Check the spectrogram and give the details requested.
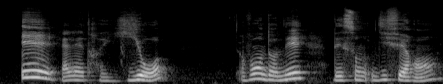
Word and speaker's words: Ё: La voyelle Yo donne 2 sons. Y et O. De la même manière que Y, c'était Y plus E. Ici, on entend Y, O, Yo.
